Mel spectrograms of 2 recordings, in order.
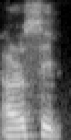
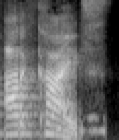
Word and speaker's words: archive: Eh, the second one arsip. Iya, arsip. Arsip. Arsip. Iya, jawabannya bukan arsip. Bacanya archive. Itu artinya memang arsif ya, tapi bacanya archive ya.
